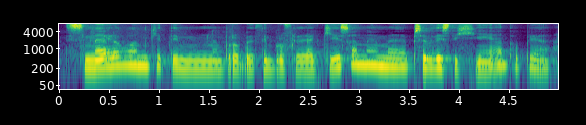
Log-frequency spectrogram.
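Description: A woman's voice: medium pitch, gravelly, warm tone, breathy edge. A woman giving a formal, factual account in a documentary interview.

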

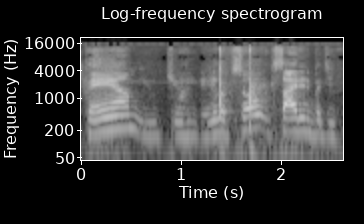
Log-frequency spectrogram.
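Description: A man hosting a game show, teasing and joking with contestants over a loud studio audience. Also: a little high, normal speed, very noisy. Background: loud studio crowd.

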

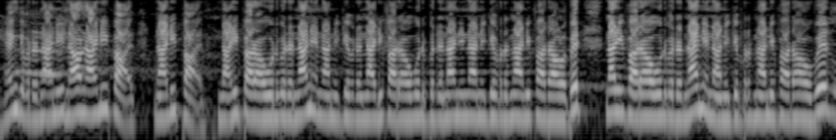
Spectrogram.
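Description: Very fast young female auctioneer chanting. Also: fairly high pitch. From Iowa, United States. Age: young adult. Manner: rolling chant of repeated numbers and filler phrases. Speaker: auctioneer contestant. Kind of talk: auctioneer chant, rapid rhythmic bid calling. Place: large indoor stage at a competition. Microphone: handheld microphone. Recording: reverberant hall sound over PA.

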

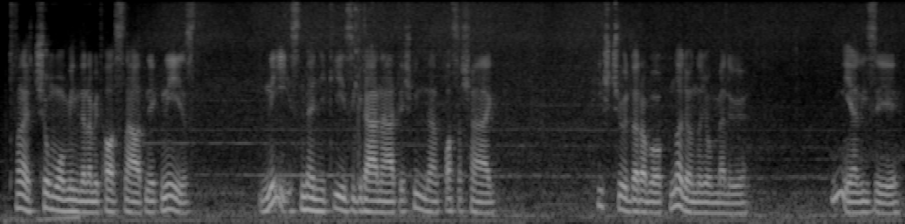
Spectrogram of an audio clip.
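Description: A young man giving casual, excitable commentary while playing a video game, cursing now and then. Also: lowish voice, pauses often, slight background noise. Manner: excitable, chatty, swears casually. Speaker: gameplay streamer. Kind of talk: casual let's-play commentary, reading game dialogue aloud in Hungarian.

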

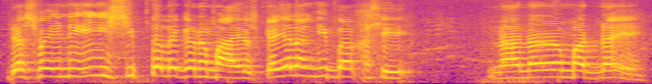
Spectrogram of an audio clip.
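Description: Very high voiced man, casual sermon commentary, repeats himself, chuckles, slips into english. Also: moderate pace, lo-fi sound. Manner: repetitive, chuckling, mixing in English. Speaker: religious teacher.

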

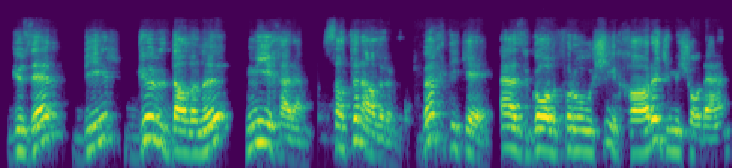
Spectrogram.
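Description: A male teacher walks a class through a reading, one line at a time. He repeats each word, asks a question and then answers it himself, in a voice sitting a little higher than most men's. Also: warm tone, lo-fi sound. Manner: explains patiently, repeats words, asks questions and answers them. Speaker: language teacher. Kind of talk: classroom lesson, reading and translating a text line by line.

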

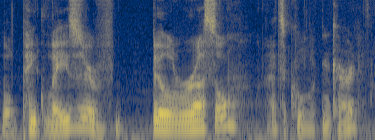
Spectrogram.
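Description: A man chatting casually while opening trading card packs, rattling off player names and getting excited at good pulls. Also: mid-range voice, moderate pace, husky. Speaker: card-collecting YouTuber. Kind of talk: casual pack-opening commentary. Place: indoors at a desk with a card display backdrop.

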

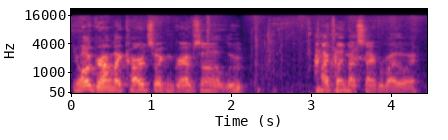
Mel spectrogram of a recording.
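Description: A man streaming a game and chatting casually with friends, excitable and quick to yell when things go wrong. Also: medium pitch. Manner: excitable, yells at game mishaps. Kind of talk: casual gaming chat. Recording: loud noise and clicks.

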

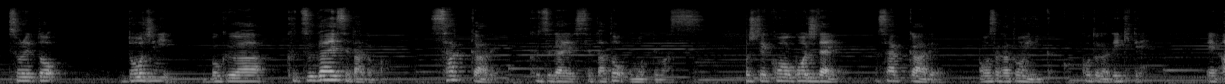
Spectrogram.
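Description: A man in his twenties with a Kansai accent, a soccer player making a goofy mock-apology vlog. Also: mid-range voice. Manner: goofy, swings into loud joking outbursts. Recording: echoey room with background music.

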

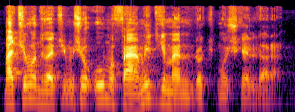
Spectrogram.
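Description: A man's voice: mid-range voice, big pitch swings, gravelly. An older man hosting a call-in advice show, emphatic and often cutting in with repeated no's. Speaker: radio psychologist host.

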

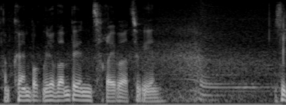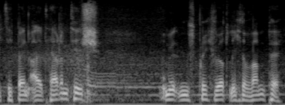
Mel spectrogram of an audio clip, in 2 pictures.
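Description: At home, a deep-voiced sim racing streamer in his forties chats while he plays, rambling over the engine noise of the racing game. His pace is moderate with long pauses, and his relaxed, talkative style is full of slang and restarts.

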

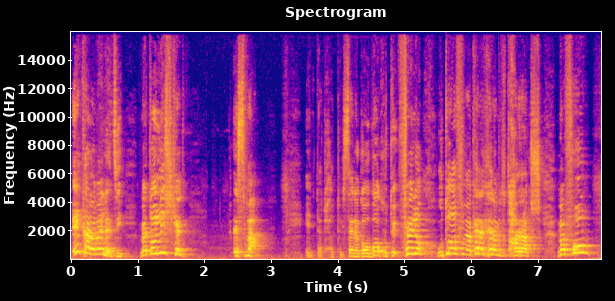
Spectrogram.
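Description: An actress playing a sharp-tongued, high-strung lawyer, speaking Egyptian Arabic in a fast, fiery, insistent way. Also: female voice, big pitch swings. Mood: indignant. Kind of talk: TV drama acting.

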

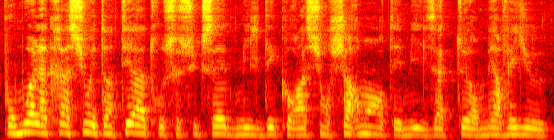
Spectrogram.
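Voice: mid-range voice, fairly even intonation, normal speed, warm tone, lightly acted. A reader voicing a proud young son who scorns his blind brother, in a disdainful, dismissive tone within a storybook reading. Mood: scornful.

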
